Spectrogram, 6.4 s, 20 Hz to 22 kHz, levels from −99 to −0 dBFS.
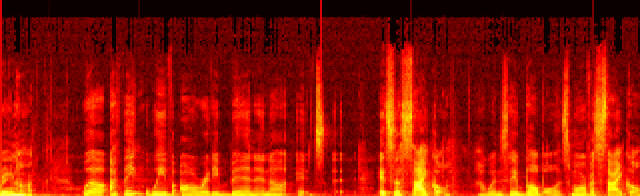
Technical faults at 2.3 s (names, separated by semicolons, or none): clock drift buffer slips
